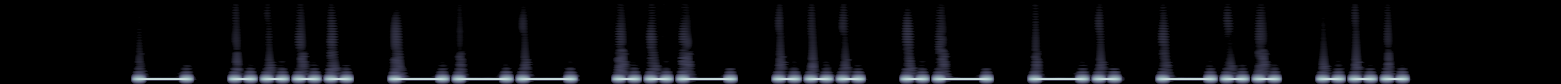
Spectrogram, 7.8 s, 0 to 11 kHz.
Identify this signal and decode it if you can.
Morse code, heard as a keyed tone, about 16 wpm, 700 Hz. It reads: THOUSANDS
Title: Sets of 4 Words - New Word Drill - 15wpm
